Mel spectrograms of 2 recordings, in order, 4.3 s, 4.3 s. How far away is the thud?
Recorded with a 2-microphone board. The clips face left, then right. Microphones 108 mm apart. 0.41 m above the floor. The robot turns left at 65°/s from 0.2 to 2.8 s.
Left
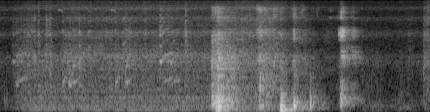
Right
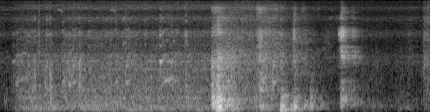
About 2.5 m.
